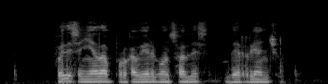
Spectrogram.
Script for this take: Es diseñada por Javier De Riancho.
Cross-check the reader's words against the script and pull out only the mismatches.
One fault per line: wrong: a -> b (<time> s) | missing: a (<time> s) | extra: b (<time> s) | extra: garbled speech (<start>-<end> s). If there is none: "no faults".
wrong: Es -> Fue (0.5 s)
extra: González (1.6 s)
